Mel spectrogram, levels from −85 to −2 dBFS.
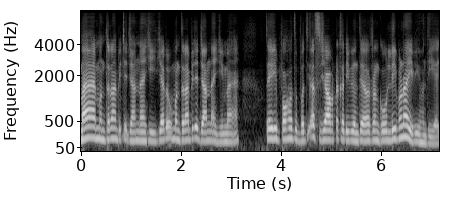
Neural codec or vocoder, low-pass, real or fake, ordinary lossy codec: codec, 16 kHz, about 1 kbps, DyCAST, with the encoder's durations; none; fake; none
